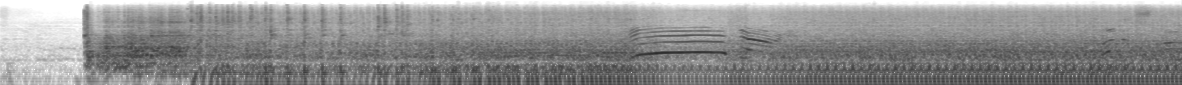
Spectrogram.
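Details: Riding lawn mower after fuel and electrical repairs, started with choke on and a slightly weak battery: after a short crank it catches at once and settles into a steady, even run with no misses or stumbles; sounds healthy.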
